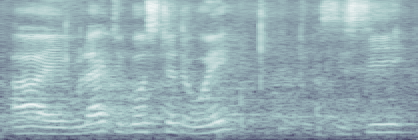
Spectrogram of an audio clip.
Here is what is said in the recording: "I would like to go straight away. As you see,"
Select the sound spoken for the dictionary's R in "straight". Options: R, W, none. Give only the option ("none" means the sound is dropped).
none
